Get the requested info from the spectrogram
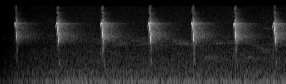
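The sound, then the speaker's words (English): A chipmunk in the woods makes a loud, sharp chipping call seven times at a steady, brisk rhythm, each bright chip ringing out clearly against a quiet background. “Many people figure it is one of the woodland birds, but it is really a chipmunk.”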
